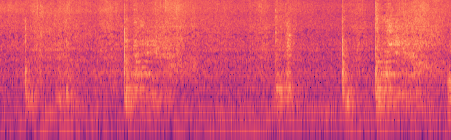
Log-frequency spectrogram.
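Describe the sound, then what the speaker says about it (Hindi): Vegetable pasta in red sauce stirred in a pan, with repeated scraping strokes of a utensil over a steady low sizzle, close and moderately loud, no voices. "अब इसे अच्छी तरह मिक्स कर लेना हमने।"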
